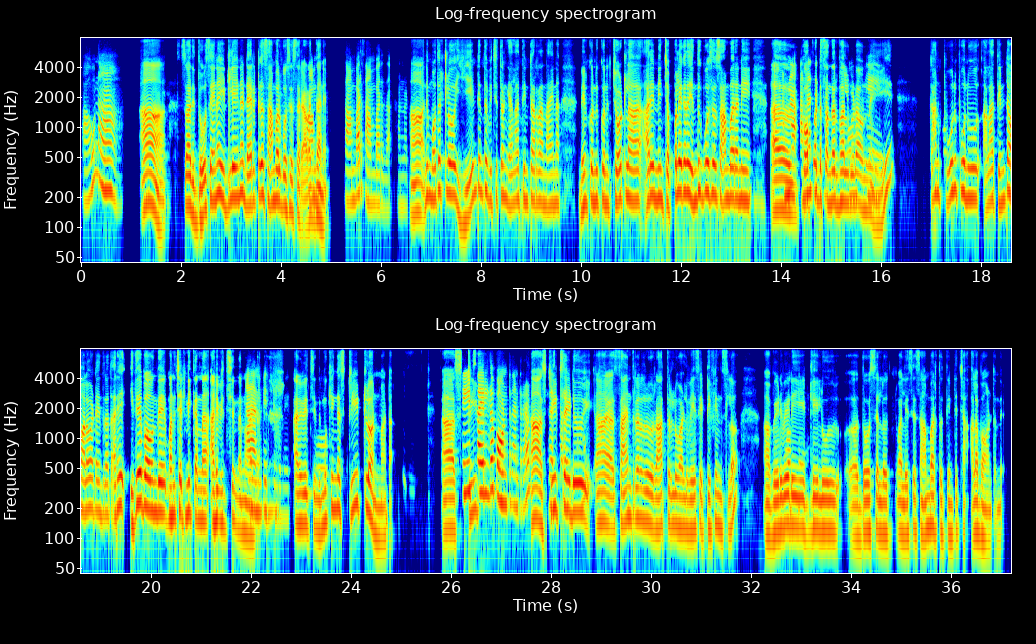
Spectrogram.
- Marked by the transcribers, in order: in English: "సో"; in English: "డైరెక్ట్‌గా"; laughing while speaking: "అనిపిచ్చిందనమాట"; other background noise; in English: "స్ట్రీట్"; in English: "స్ట్రీట్"; in English: "స్ట్రీట్"; in English: "రెస్టారెంట్"; in English: "టిఫిన్స్ లో"
- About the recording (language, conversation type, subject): Telugu, podcast, మీరు ప్రయత్నించిన స్థానిక వంటకాలలో మరిచిపోలేని అనుభవం ఏది?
